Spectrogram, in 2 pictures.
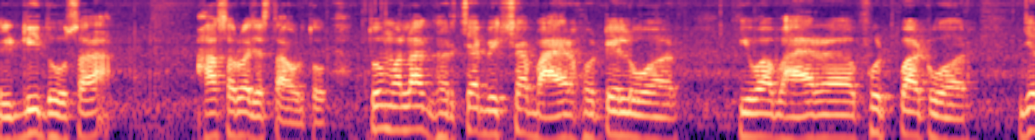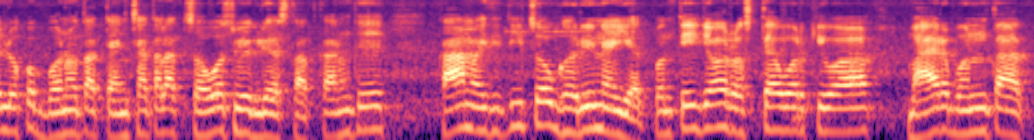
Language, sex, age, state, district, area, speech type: Marathi, male, 18-30, Maharashtra, Yavatmal, rural, spontaneous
